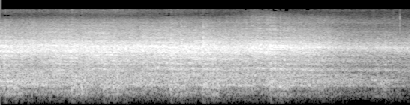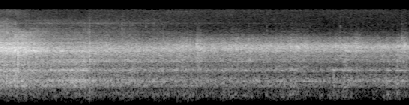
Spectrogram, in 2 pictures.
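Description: Passenger coaches of a fast train running past on the rails, a loud rush of wheel and rail noise that fades away over about two seconds as the last coach passes and the train pulls off into the distance.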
